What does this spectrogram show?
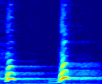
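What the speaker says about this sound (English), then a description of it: "Don't interrupt when someone's barking." Miss Locke's dog Willoughby barks twice on a stage set, two sharp yelping barks about half a second apart, clear and fairly close with no talking.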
